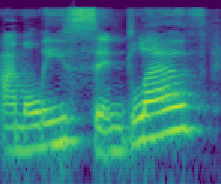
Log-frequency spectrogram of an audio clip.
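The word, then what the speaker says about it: Emili Sindlev: Okay, so her name is Emily Sindlov. Emily is spelled E M I L I.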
